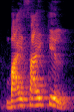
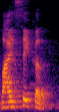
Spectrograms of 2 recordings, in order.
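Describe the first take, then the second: First: It is said with an Indian English pronunciation. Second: It is said with a standard English pronunciation. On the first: The speaker calls it wrong. "Indian one, the wrong one" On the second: The speaker calls it right. "standard English pronunciation"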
